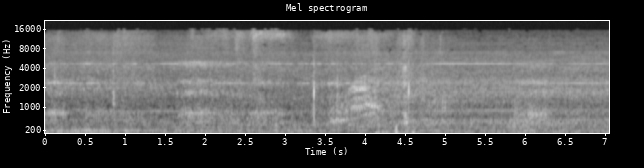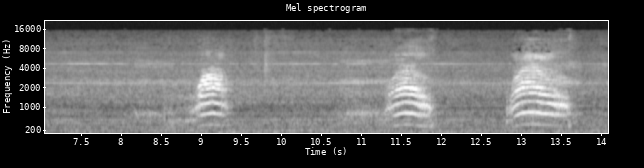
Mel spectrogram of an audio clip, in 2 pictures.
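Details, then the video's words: Domestic cat meowing because it doesn't want to be left behind: after soft faint sounds, three loud arched harmonic meows come near the end, spaced about two seconds apart, over a steady low room hum. "Gak Mau Ditinggal."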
